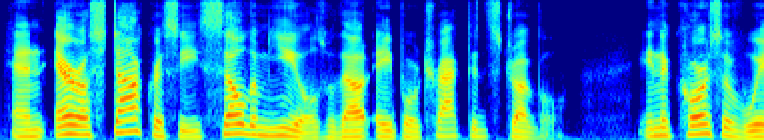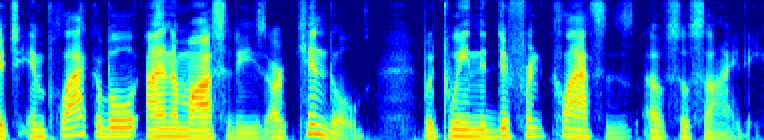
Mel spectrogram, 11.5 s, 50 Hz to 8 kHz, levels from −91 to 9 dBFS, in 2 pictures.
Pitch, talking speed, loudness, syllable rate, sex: 145 Hz, 120 wpm, -20 LUFS, 4.7 syllables/s, male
